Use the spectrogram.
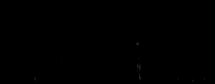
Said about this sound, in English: Now I'm going to take a quick sip of my cup of joe, because I love a good cup of joe.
